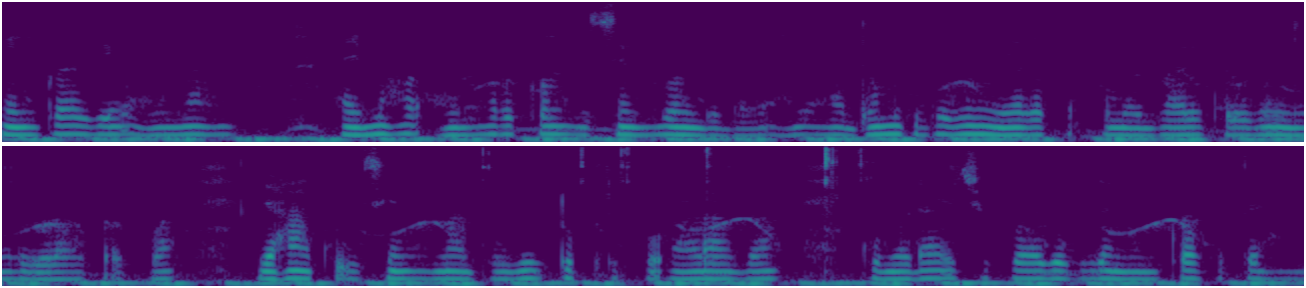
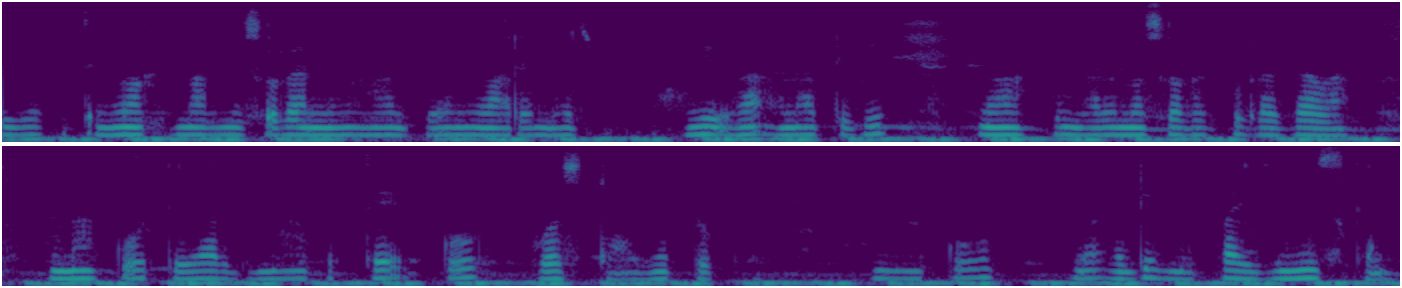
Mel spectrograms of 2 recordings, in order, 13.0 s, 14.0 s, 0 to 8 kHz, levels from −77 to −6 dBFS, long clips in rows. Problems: constant background noise, low volume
